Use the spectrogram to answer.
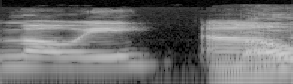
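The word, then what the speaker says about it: Moe: I have to admit I've never heard of Mo I looked it up looks like maybe uh 90 minutes or so from Melbourne what what's describe your hometown yeah it's a very small town we pronounce it Mo that's where I kind of spent all mo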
